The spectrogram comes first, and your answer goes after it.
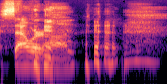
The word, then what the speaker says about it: Sauron: Sauron. Yeah. Sauron. Sour. sour on.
